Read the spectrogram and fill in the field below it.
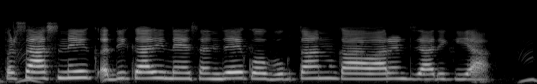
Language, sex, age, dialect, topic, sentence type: Hindi, female, 18-24, Marwari Dhudhari, banking, statement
